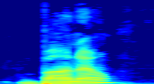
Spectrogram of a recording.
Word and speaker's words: Bono: The lead singer of U2, I believe his name is Bono.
